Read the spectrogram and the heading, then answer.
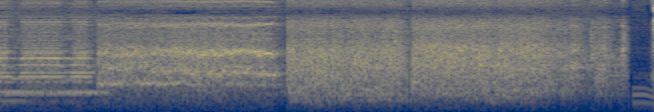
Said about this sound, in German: Das Auto bremst und man hört einen Unfall. Also wer das nicht lustig findet, der hat nicht gelebt.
